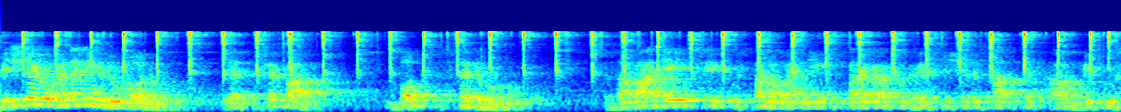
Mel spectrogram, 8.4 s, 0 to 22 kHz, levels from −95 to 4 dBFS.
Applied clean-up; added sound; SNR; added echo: none; Bicycle; -3 dB; reverberation time 0.9 s.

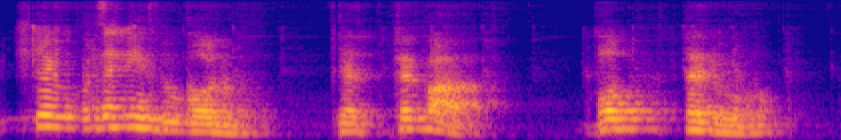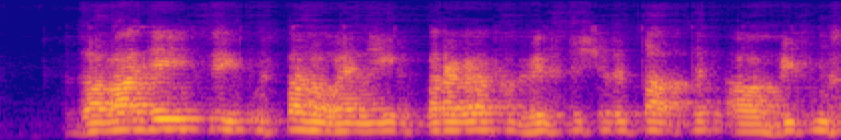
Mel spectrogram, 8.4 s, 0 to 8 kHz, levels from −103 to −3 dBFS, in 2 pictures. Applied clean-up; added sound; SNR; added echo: neural mask model DeepFilterNet 3.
